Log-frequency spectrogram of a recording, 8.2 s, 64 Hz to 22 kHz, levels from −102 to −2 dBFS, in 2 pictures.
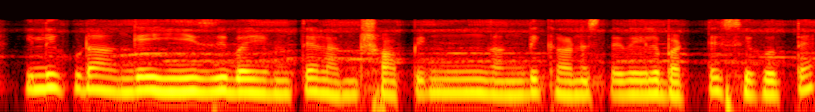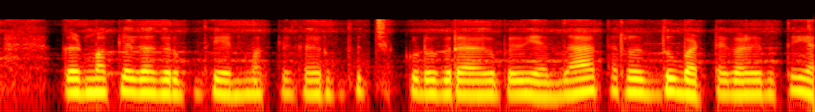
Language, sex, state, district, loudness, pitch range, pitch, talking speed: Kannada, female, Karnataka, Bijapur, -32 LUFS, 165-185 Hz, 175 Hz, 170 wpm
